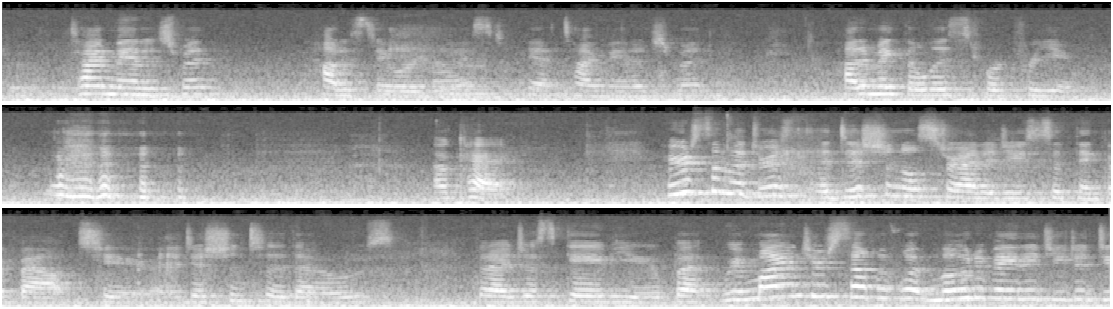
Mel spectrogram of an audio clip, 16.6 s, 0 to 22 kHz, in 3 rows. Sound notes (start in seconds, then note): 5.8 laughs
